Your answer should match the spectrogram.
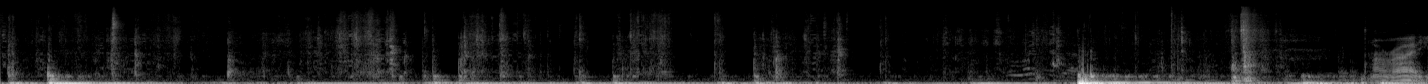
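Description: Hands handling an opened cardboard hobby box and its foil-wrapped trading card packs: scattered clicks, scrapes and crinkles, with a thump about half a second in and a heavier thump, the loudest sound, near 11 seconds as the box or packs meet the table.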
